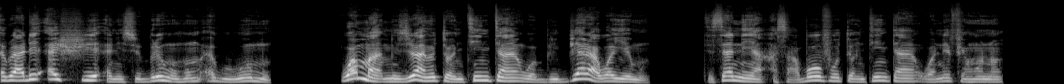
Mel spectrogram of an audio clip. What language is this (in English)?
Akan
